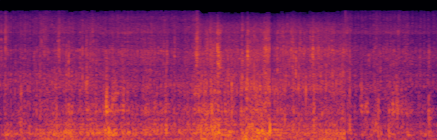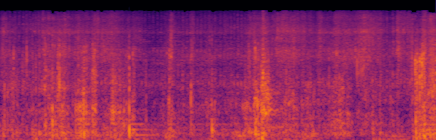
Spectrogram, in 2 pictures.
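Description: Specialized Turbo Levo electric mountain bike riding down a rocky, leaf-covered trail: tyres rolling over dry leaves and stones, with repeated knocks and rattles as the bike hits rocks.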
